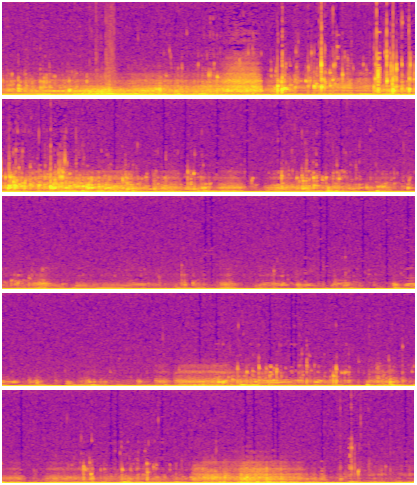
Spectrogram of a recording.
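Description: Water sloshes and gurgles close by, heard from just under the surface.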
